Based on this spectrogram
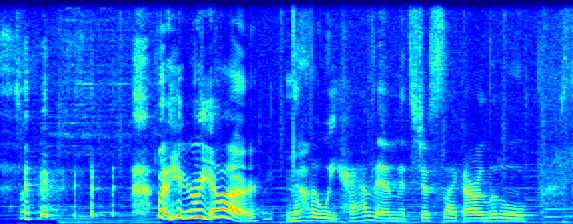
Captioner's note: laughter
